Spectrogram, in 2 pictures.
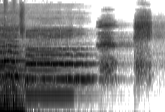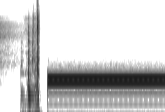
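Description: The song's last notes ring out and fade, followed by two short hissing bursts. About four seconds in comes a sharp click, then a steady telephone dial tone of two close pitches that holds for about three seconds as the track's closing effect.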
